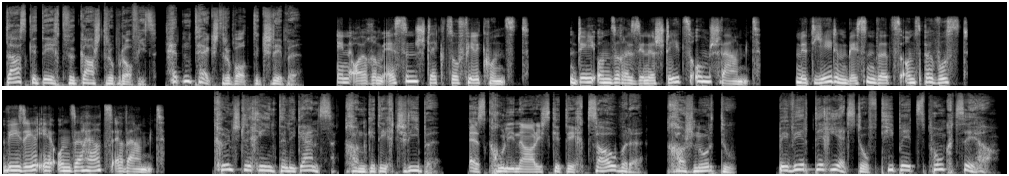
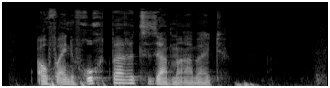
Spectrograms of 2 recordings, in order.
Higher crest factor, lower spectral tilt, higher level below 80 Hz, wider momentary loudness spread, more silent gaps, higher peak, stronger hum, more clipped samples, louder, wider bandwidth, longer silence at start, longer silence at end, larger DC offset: second, 10 dB vs 20 dB; second, -4.5 dB/octave vs -6 dB/octave; about the same, -38 dBFS vs -40 dBFS; second, 7 LU vs 19 LU; neither; first, -2 dBFS vs -6 dBFS; neither; neither; first, -12 LUFS vs -23 LUFS; first, over 20 kHz vs 16 kHz; second, 0.05 s vs 0.35 s; about the same, 0.15 s vs 0.1 s; neither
